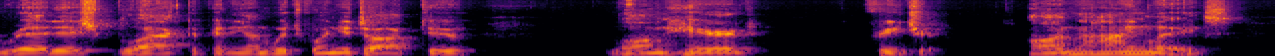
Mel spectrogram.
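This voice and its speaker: A man talks in a fairly low register. The recording is very clean, and the background is silent. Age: 60s. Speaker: interviewee recounting Bigfoot encounters. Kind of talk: testimony. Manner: halting with fillers.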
